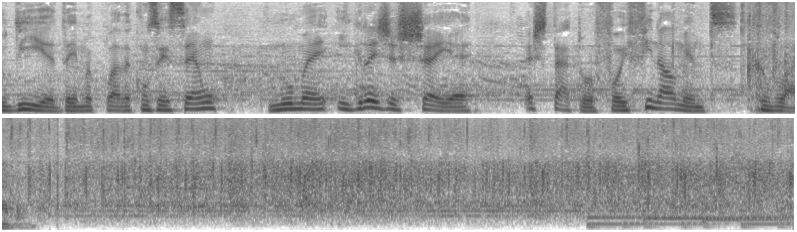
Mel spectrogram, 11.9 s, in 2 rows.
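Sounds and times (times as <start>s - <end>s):
speech: 0.0s - 6.3s
church crowd applause: 5.6s - 11.8s.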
